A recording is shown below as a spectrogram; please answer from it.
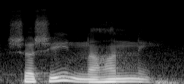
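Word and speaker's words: शशिनाह्नि: शशि नाहन्नी है कि नान्ही है? क्या पढ़ते हो? ह पहले है कि न पहले है? ना के बाद ह पहले है ना। शशि नाहन्नी।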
